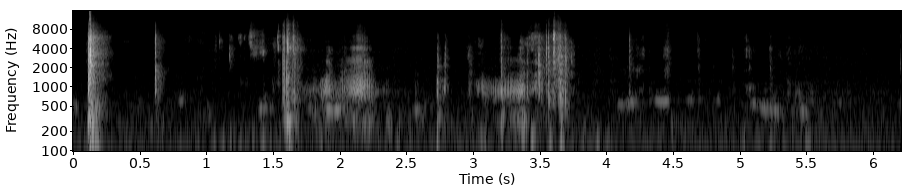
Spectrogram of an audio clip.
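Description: Fingers prying at a small plastic eyeshadow palette still sealed in plastic wrap, which will not open. A sharp click comes just after the start, then short bouts of plastic scraping and crinkling, with scattered small ticks near the end.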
